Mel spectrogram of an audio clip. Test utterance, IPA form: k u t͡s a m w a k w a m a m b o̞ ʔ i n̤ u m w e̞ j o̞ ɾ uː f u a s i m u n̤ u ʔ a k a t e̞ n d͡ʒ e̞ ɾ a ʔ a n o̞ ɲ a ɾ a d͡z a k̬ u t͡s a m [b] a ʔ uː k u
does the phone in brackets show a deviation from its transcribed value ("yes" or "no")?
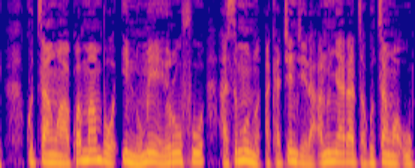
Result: yes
